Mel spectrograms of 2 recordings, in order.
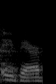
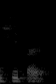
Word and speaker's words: Hebert: I'm Hebert-, actually not Hebert, but thank you, Yvonne, for giving me my French pronunciation, which if I was more classy, maybe I would use, but we long converted to Hebert.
